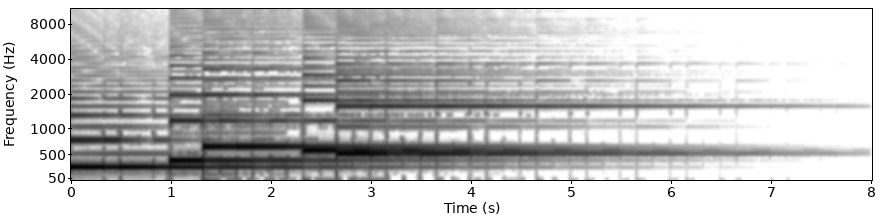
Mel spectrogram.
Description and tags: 90 bpm ATTACK LOOP 3 square sine melody 2 mastered 16 bit
This is a component of a melodic drumloop created with the Waldorf Attack VSTi within Cubase SX.
I used the Analog kit 1 preset to create this loop, but I modified some
of the sounds. It has a melodic element in it. The key is C majeur. Tempo is 90 BPM.
Length is 2 measures and I added an additional measure for the delay
tails. Mastering was done within Wavelab using TC and Elemental Audio
plugins.
90bpm, electro, loop, melodic, melodyloop, sine, square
